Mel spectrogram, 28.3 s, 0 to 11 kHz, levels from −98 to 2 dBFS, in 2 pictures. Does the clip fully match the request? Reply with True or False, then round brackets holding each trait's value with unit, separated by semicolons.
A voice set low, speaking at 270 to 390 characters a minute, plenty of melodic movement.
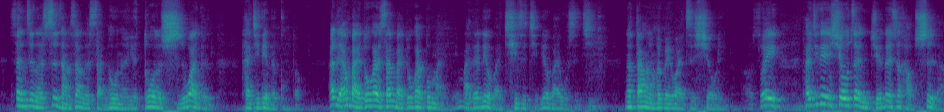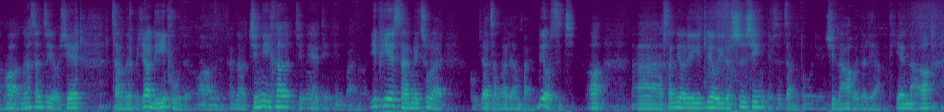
False (130 Hz; 295 characters per minute; 5.0 semitones)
